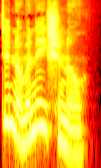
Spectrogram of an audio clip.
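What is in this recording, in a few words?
"denominational", British English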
